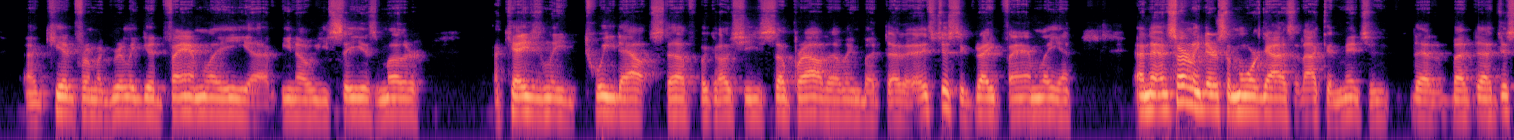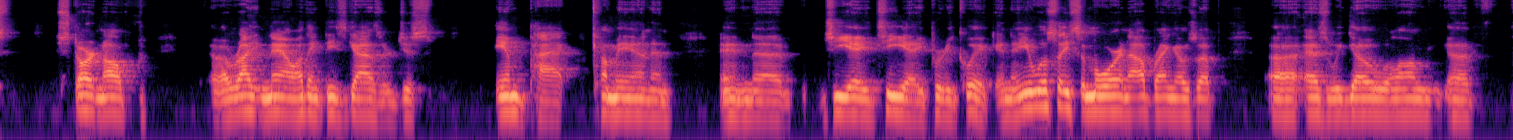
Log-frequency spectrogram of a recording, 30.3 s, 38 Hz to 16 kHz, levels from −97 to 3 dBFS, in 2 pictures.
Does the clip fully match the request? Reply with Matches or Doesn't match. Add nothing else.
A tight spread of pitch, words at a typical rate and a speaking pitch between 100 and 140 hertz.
Matches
